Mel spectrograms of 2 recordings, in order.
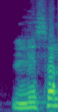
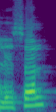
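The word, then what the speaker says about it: listen: गया helping verb अब लिसन आएगा फर्स्ट फॉर्म डिड के बाद first form you did naught L आई एस टी ई एन हो जाएगा टी साइलेंट है लिसन यू डिड नॉट लिसन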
